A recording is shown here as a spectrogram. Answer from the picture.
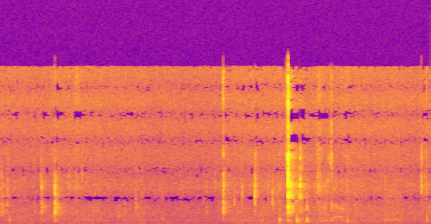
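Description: Faint clicks and light metallic taps of a screwdriver working the Phillips screws out of a dirt bike's metal engine side cover, with the cover being handled. The sharpest click comes about four seconds in.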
